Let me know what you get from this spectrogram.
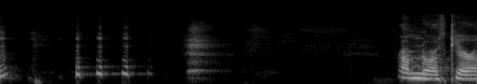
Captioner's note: laughs gently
